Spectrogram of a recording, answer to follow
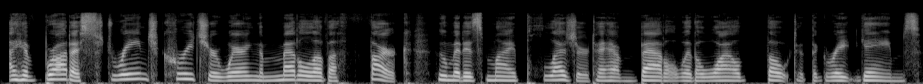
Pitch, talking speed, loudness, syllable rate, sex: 190 Hz, 180 wpm, -19 LUFS, 4.4 syllables/s, female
